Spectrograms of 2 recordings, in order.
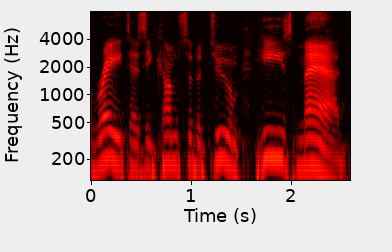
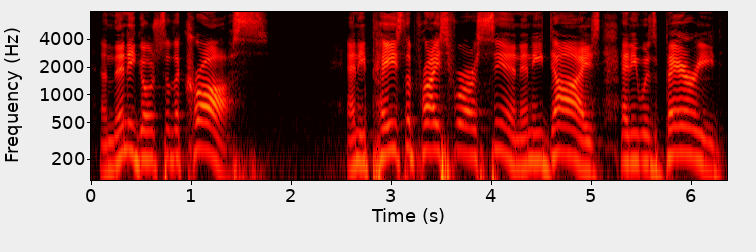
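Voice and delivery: loud, rising sermon climax; emphatic pulpit proclamation; preaching at full force; 9 dB louder than usual. Acted. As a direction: hammer each step home to the congregation.

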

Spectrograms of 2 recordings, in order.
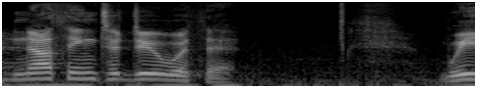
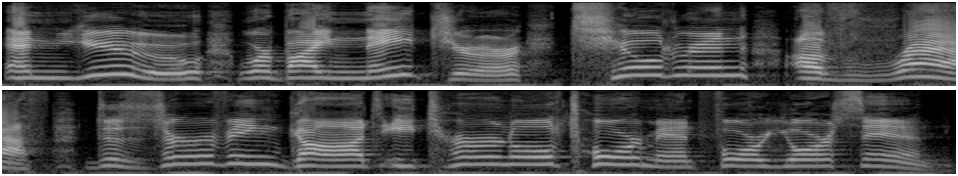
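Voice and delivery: preached with force; 3 semitones higher, 6 dB louder, slower than usual. Acted.

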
